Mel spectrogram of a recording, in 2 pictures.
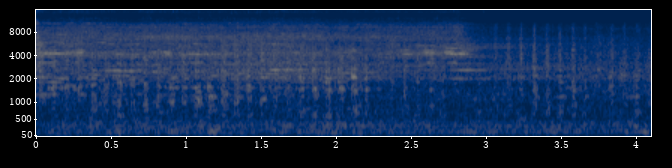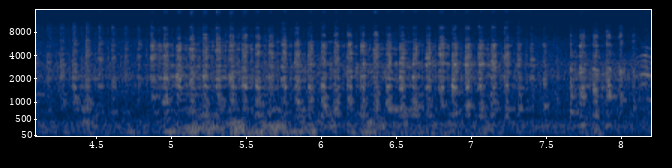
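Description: Electric scroll saw ('Chapaka') with its blade cutting a curved pattern through a wood panel, a rapid, even run of blade strokes with a hissing rasp of the cut. It eases about three seconds in and picks up again, fuller, about two seconds later as the board is pushed on into the blade.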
